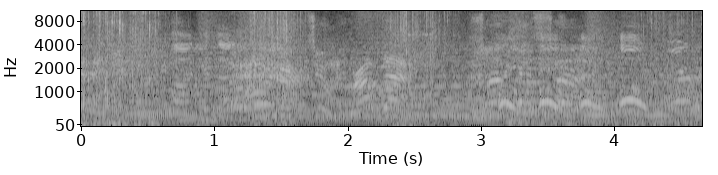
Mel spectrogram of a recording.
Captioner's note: soldiers shouting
